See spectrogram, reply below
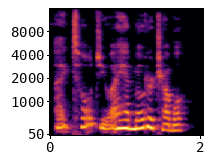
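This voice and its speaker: A woman's voice: fairly high pitch, moderate pace, vocal fry, dark tone. A woman playing a nervous, frightened lone traveler in an old-time radio suspense drama, with a shaky, anxious and hesitant manner. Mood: flustered. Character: nervous red-haired woman driving alone at night, frightened. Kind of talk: old-time radio suspense acting, first-person narration.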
